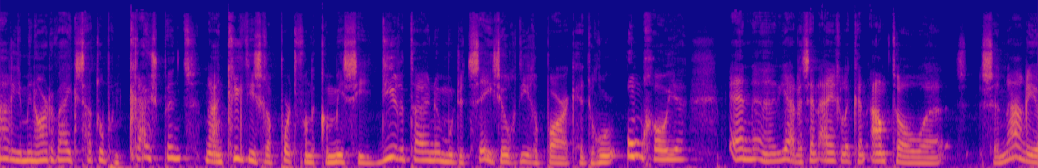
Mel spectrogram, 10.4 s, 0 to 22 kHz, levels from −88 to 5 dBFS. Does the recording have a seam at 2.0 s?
no; 1 cut; at 7.2 s

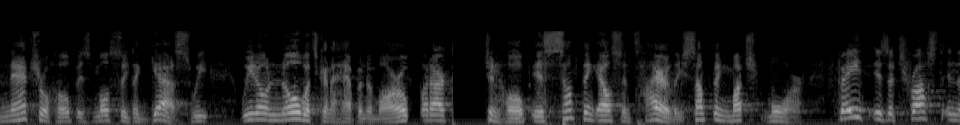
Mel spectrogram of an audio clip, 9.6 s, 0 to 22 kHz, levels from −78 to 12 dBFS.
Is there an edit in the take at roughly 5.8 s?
no; 3 cuts; at 1.3 s, 4.1 s, 8.2 s

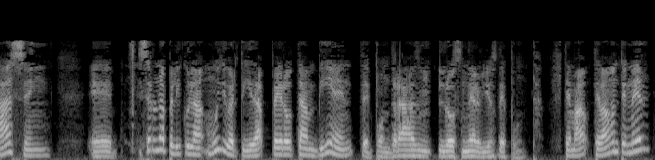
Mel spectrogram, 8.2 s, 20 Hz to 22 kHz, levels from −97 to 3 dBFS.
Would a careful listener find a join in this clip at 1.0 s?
no; 1 cut; at 7.0 s

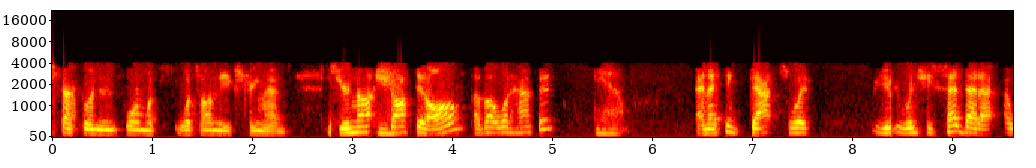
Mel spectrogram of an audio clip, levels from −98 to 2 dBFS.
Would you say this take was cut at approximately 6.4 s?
no; 2 cuts; at 2.8 s, 8.4 s

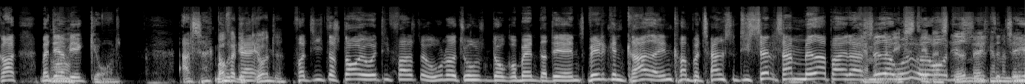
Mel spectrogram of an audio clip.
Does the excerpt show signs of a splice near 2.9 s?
yes; 2 cuts; at 2.9 s, 5.8 s

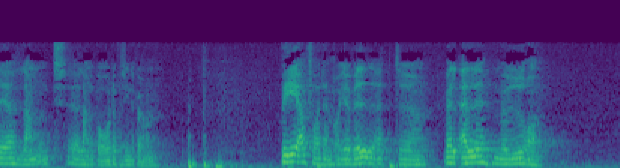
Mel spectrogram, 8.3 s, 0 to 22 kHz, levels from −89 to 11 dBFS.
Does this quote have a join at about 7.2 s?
no; 2 cuts; at 4.4 s, 5.8 s

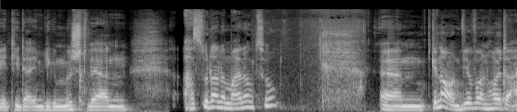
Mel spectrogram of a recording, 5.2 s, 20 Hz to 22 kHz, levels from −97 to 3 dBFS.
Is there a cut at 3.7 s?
yes; 2 cuts; at 1.7 s, 3.7 s

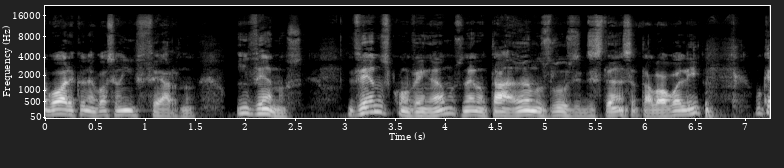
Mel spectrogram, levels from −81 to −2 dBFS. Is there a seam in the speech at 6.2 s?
no; 2 cuts; at 1.8 s, 3.5 s

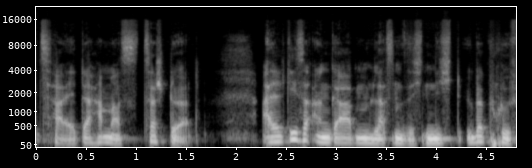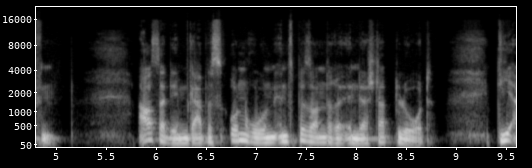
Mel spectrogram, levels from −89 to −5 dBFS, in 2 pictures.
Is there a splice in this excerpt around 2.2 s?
no; 0 cuts

